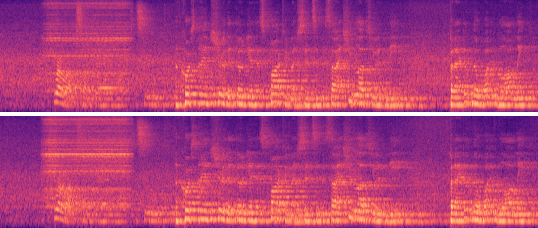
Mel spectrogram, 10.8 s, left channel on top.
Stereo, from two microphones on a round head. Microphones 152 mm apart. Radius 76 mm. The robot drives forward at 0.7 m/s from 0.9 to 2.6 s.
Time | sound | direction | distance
1.1 | a woman speaking | 30° left (ahead or behind) | 0.6 m
3.5 | a man speaking | 10° left (ahead or behind) | 0.6 m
